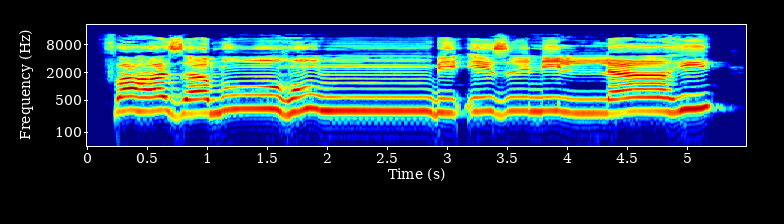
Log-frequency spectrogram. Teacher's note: یہاں میم ساکن ہے اور میم ساکن کے بعد جو ہے با آ رہا ہے، تو یہاں پر اخفا شفوی ہو رہا ہے، تو ہم یہاں غنہ بھی کریں گے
